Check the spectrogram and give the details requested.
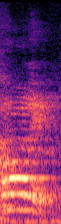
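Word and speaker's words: خالد: Bukan huruf H ya. Kalau huruf ha itu golid. Tapi ini huruf huruf K ya. K. Kho itu berarti ada getaran sedikit ya. Khalid.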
